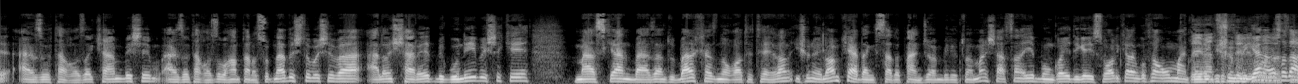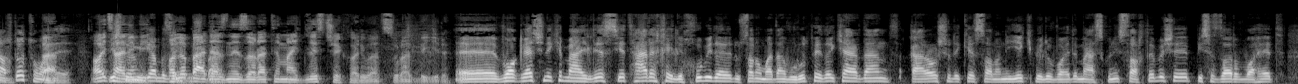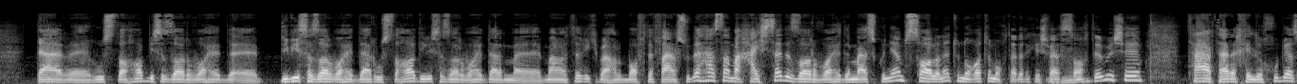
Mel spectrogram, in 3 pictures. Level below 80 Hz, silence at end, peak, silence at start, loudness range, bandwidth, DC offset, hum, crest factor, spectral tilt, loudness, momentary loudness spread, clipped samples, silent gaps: -46 dBFS; 0 s; 0 dBFS; 0 s; 4 LU; 11.5 kHz; under 0.1%; none; 14 dB; -5.5 dB/octave; -15 LUFS; 6 LU; under 0.1%; none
